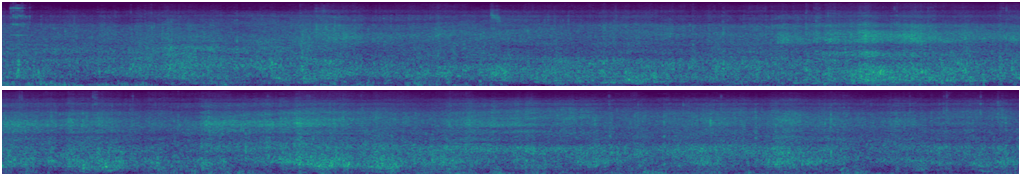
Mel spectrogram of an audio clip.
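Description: Small sea waves washing and splashing over the boulders of a rock breakwater, swelling every few seconds, with wind rumbling on the microphone.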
